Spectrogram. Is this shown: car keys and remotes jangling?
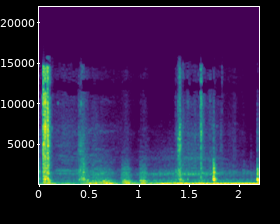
yes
